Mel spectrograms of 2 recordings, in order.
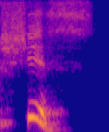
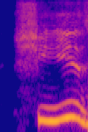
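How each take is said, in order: First: The words merge into one quick syllable. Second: Two full words are said separately.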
